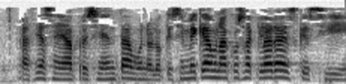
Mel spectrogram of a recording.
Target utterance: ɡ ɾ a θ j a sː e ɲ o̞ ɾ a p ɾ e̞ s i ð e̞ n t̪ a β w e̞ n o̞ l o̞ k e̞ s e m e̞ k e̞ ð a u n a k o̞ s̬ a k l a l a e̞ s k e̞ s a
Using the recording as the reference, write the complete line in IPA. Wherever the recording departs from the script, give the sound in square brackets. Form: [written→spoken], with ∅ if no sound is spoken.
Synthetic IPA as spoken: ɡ ɾ a θ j a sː e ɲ o̞ ɾ a p ɾ e̞ s i ð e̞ n t̪ a β w e̞ n o̞ l o̞ k e̞ s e m e̞ k e̞ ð a u n a k o̞ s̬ a k l a [l→ɾ] a e̞ s k e̞ s [a→i]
